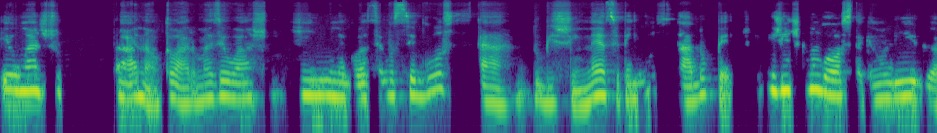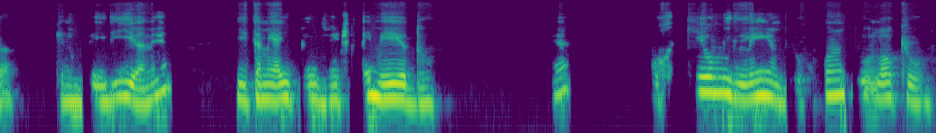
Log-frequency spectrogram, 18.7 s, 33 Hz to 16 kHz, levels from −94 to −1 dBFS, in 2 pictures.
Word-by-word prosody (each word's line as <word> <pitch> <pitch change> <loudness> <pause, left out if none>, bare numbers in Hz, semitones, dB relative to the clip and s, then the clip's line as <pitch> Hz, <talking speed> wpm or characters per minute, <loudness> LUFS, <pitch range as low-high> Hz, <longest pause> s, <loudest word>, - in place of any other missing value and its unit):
eu 245 -1 +3
acho 235 -1 +2 0.6
ah, 170 -1 +1
não, 170 -8 0
claro, 145 -7 -2
mas 165 +3 -4
eu 180 -2 +1
acho 165 0 -5 0.3
que 200 - -5
o 190 -1 +3
negócio 165 0 -3
é - - -9
você 185 +1 0
gostar 180 - -4
do 175 - -10
bichinho, 135 -4 -3
né, 185 +9 +3
você 195 0 +1
tem - - -5
que 165 +1 -5
gostar 220 -10 -5
do 205 +7 -3
pet. 210 +1 -5 0.3
Tem 250 -2 +4
gente 240 0 +5
que - - -28
não 255 -1 +7
gosta, 190 -4 +2
que - - -14
não 165 +1 -2
liga, 170 - 0 0.4
que - - -14
não 145 0 -1
queria, 155 -1 +1
né, 145 - -3 0.8
e 160 -3 0
também 160 -1 +2
aí 155 - +4 0.2
tem 160 +1 -3
gente 145 +1 -3
que - - -40
tem 190 +2 +6
medo. 155 -6 +5 1.2
Né? 205 +5 -4 0.8
Porque - - -13 0.2
eu 225 0 +6
me 215 -1 +5
lembro 165 -6 +1
quando 195 +1 +2
logo 170 -2 -2
que 160 - -10
eu 140 -3 -3
170 Hz, 165 wpm, -20 LUFS, 150-195 Hz, 1.2 s, não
